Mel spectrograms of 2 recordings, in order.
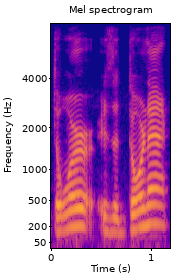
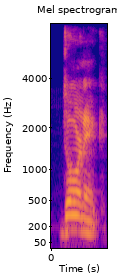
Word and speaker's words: Dornick: Because again, I know you with I think is it Dornack, or how do you say it? Dornick? Dornick, Jeff Dornick. Dornick, that's right, Jeff Dornick, who's sort of the creator of Pickaxe.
